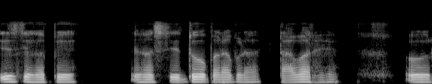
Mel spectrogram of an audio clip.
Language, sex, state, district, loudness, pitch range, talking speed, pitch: Hindi, male, Bihar, Lakhisarai, -21 LUFS, 110-115 Hz, 140 wpm, 115 Hz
